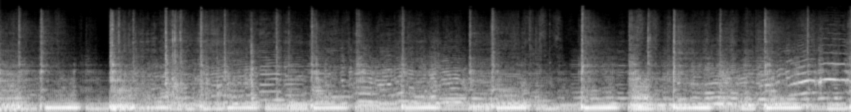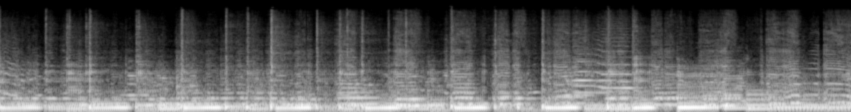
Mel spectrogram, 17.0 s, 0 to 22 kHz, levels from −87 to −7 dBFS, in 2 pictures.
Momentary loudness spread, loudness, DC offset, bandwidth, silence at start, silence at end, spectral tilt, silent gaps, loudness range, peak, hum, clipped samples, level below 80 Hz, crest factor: 5 LU; -16 LUFS; under 0.1%; 12.5 kHz; 0 s; 0 s; -8 dB/octave; none; 2 LU; 0 dBFS; none; under 0.1%; -26 dBFS; 14 dB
